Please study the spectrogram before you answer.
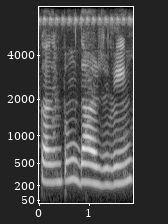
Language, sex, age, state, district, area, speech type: Nepali, female, 60+, West Bengal, Kalimpong, rural, spontaneous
